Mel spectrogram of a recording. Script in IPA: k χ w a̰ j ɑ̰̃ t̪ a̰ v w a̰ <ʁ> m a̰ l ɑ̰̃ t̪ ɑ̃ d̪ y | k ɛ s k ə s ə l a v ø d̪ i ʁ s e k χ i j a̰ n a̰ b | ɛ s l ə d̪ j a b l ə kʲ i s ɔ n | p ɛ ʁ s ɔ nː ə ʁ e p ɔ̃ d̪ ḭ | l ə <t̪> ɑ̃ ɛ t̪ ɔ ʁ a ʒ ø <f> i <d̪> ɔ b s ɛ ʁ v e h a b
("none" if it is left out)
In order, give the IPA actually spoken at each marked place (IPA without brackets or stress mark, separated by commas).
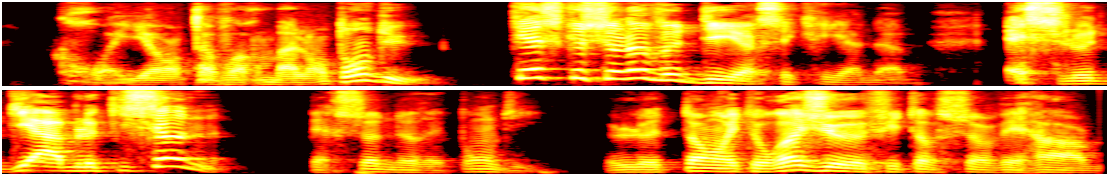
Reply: ʁ, t̪, f, t̪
